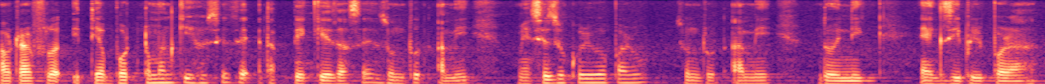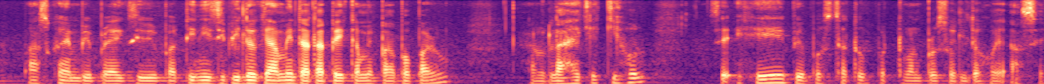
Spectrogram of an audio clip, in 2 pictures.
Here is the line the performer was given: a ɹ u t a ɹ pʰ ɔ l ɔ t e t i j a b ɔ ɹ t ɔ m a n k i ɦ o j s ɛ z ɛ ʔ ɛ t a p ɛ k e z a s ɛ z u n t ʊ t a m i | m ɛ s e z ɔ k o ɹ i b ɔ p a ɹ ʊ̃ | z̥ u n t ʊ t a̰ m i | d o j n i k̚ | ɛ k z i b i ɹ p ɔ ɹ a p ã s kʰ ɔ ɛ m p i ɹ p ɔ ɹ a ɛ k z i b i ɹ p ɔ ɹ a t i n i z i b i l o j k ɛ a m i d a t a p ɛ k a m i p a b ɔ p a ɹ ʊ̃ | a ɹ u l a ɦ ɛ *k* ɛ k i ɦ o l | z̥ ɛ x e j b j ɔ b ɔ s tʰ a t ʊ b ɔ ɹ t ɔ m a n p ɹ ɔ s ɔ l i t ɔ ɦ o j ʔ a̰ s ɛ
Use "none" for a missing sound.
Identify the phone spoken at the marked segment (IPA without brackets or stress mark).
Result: k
